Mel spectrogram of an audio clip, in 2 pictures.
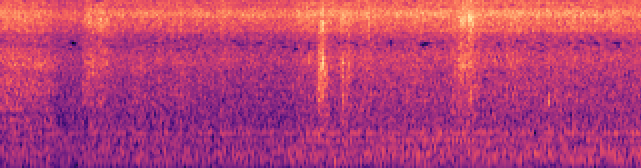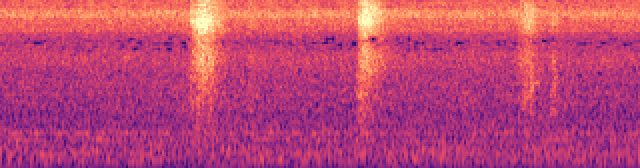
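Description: Wet clothes are scrubbed and splash in water.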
